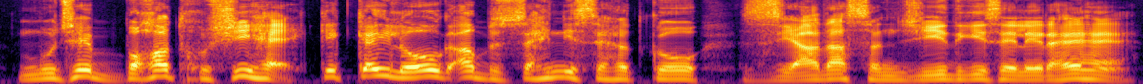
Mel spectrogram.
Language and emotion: Urdu, happy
